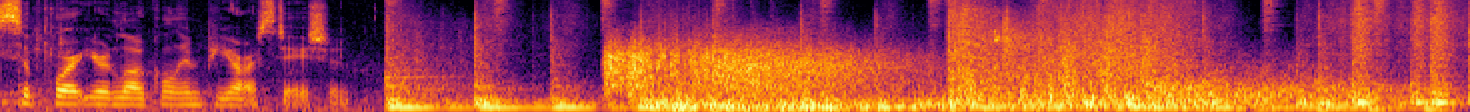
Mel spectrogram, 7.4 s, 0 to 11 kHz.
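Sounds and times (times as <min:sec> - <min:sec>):
speech: 0:00.1 - 0:02.0
fireworks exploding: 0:03.0 - 0:07.1
booming rumble: 0:03.0 - 0:07.2.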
